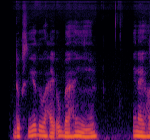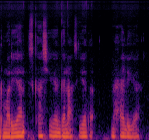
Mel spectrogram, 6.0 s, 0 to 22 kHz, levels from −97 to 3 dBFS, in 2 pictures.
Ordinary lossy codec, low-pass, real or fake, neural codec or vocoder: none; none; real; none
